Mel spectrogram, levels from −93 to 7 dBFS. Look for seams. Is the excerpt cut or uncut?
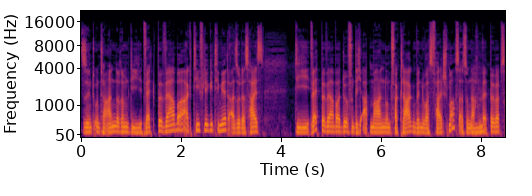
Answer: uncut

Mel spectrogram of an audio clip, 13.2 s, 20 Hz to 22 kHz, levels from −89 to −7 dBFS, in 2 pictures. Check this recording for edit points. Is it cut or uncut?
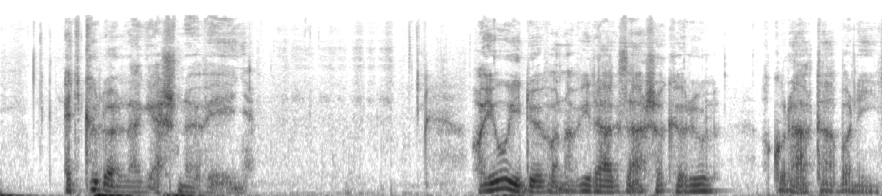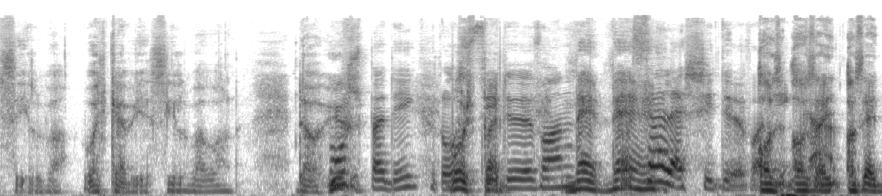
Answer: uncut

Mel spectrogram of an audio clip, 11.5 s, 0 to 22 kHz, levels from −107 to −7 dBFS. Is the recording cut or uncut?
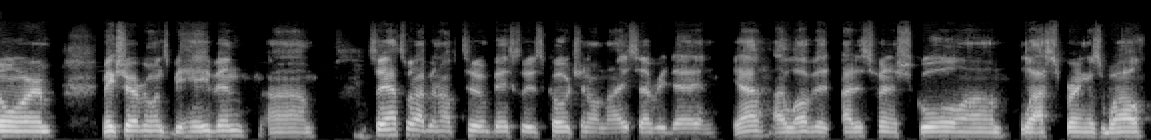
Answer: cut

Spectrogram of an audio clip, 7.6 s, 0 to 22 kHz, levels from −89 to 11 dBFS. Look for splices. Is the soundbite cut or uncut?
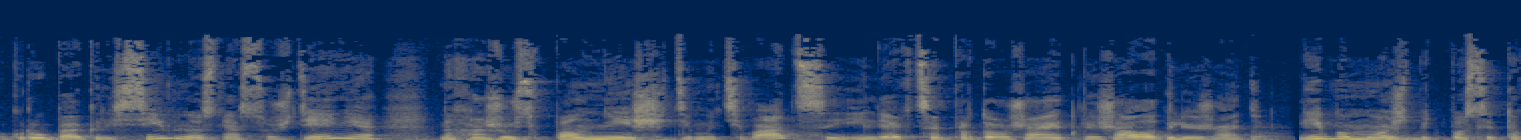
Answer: cut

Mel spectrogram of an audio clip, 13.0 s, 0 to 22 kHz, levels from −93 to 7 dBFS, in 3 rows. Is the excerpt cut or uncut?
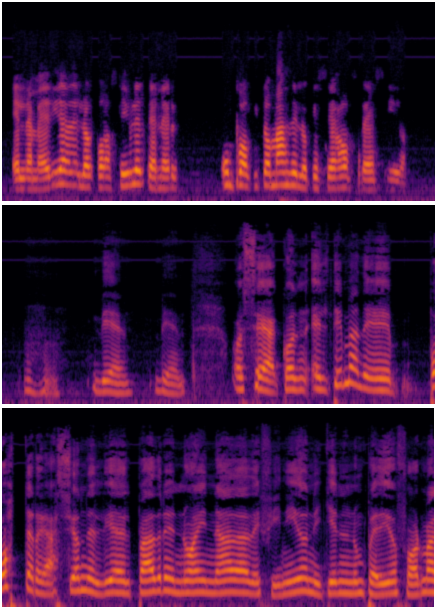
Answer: uncut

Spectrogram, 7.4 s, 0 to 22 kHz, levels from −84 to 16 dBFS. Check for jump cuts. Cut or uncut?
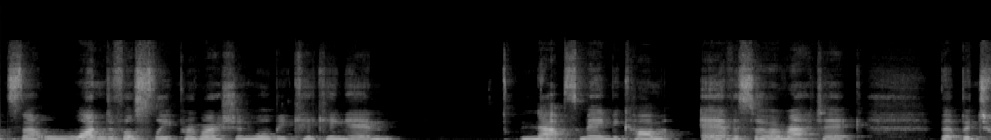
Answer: uncut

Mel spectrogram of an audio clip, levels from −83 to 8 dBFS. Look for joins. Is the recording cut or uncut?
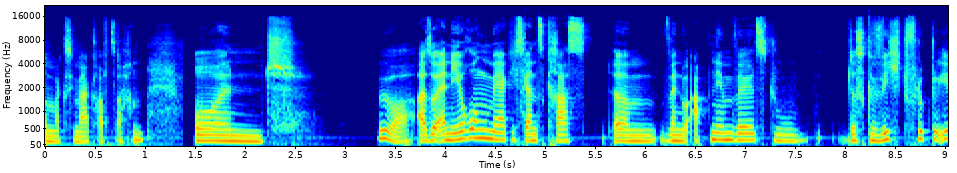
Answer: cut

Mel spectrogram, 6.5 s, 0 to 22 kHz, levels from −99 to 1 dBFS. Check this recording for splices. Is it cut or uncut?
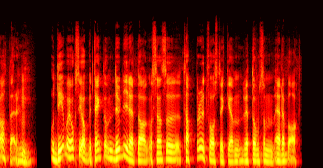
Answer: cut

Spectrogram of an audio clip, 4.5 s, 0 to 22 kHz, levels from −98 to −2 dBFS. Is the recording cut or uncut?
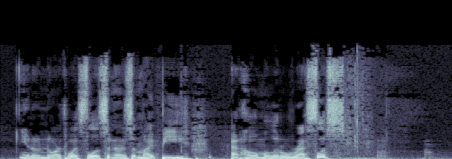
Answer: uncut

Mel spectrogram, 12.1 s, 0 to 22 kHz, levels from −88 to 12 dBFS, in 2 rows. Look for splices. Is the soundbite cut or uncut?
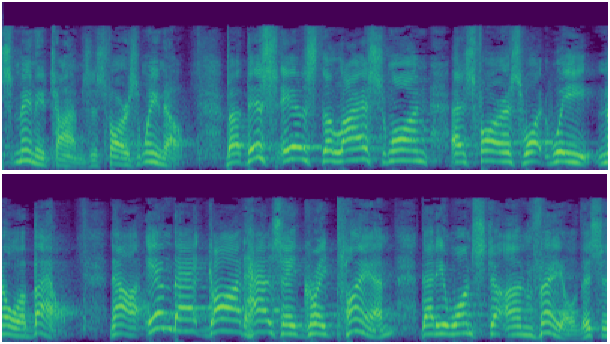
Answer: uncut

